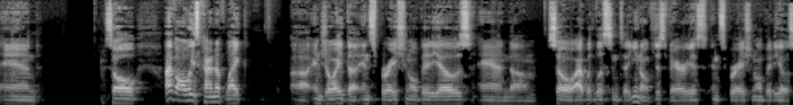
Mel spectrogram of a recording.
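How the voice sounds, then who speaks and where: At a moderate pace, a man talks with a very deep, low pitch. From US West (born in Utah). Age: 40s. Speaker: podcast co-host. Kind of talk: casual chat. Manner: halting, many fillers.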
